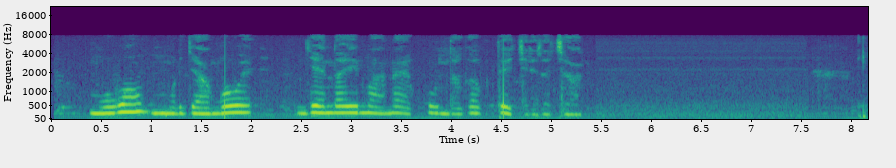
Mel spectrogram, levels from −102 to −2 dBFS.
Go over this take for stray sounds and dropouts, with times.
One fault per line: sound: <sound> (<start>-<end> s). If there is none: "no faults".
no faults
